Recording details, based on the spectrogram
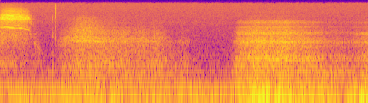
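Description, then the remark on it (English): Slow, deep breaths, a long airy inhale followed by a pause and then a fuller, louder exhale, soft and breathy with no talking. “Feel my breathing.”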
